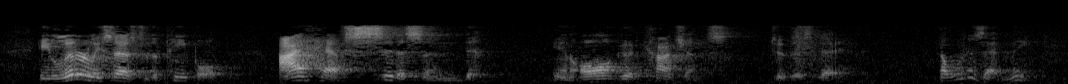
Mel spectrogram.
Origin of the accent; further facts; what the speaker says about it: United States; When I talk of myself as an American, and I thank God for being in this country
